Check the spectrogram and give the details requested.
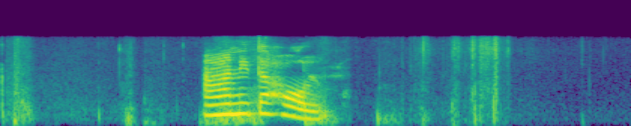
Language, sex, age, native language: Icelandic, female, 9, Icelandic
